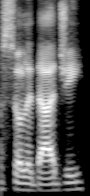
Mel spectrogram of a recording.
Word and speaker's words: Soledade: a goddess, but Daniela Soledaggi, it's pronounced in Portuguese, Daniela Soledaggi. If you were to write in English, it would say Soledade with an E on the end. Well, Daniela Soledade.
